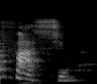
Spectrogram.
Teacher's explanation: a sílaba tônica da palavra fácil é a Fá. Veja, sil é a última, Fá é a penúltima.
